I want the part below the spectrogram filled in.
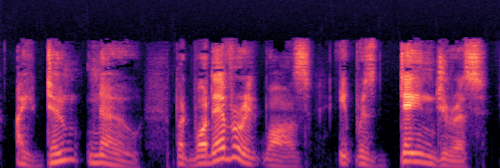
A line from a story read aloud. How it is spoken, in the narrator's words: she said firmly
